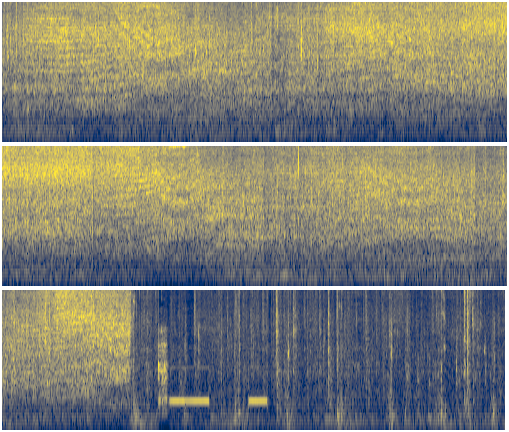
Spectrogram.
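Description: Steady hiss of rain on a moving car and its tyres on wet pavement, heard from inside the car. It cuts off suddenly about fourteen seconds in. A quieter low rumble follows, with two short beeps and a few knocks.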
